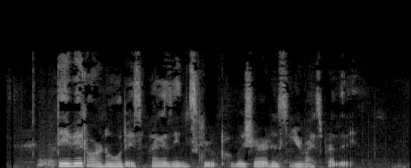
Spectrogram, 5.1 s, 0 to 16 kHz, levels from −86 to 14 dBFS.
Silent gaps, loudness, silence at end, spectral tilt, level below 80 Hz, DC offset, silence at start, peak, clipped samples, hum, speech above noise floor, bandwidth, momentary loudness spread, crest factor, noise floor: none; -23 LUFS; 0.8 s; -4.5 dB/octave; -68 dBFS; under 0.1%; 0.35 s; -6 dBFS; under 0.1%; none; 33 dB; 11.5 kHz; 15 LU; 18 dB; -56 dBFS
